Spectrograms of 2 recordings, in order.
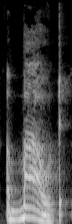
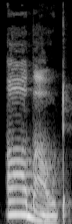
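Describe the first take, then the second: First: The first vowel is weak and unstressed. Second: The first vowel is stressed and full. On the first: "इसका श्वा sound वाला version होगा" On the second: "stressed version of श्वा sound जिसमें अ अक्षर पर हमें भार देना है"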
